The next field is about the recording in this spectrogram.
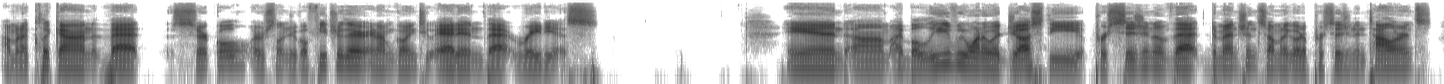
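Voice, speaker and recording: A man teacher walking students through a software drawing tutorial step by step, relaxed and correcting himself as he goes. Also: mid-range voice, normal speed, clear, resonant tone, dry recording. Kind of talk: screen-recorded software tutorial.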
